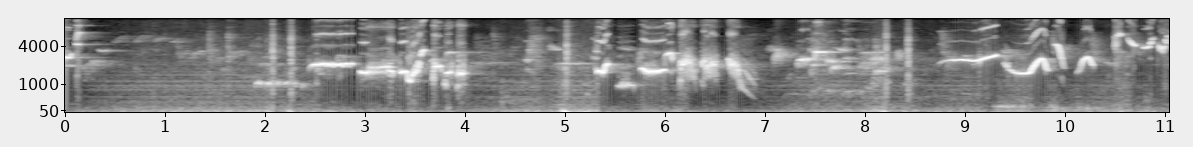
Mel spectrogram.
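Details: Lure recording of a white-rumped shama, meant to make a quiet caged bird answer and sing: fast, varied torrent of whistles, sharp clicks, chattering bursts and looping slurred notes, with brief pauses between loud phrases.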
